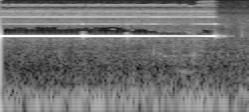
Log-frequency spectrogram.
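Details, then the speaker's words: Furnace thermostat being tested with a meter across R and W after it is set to heat. A clean, steady beep lasting about a second and a half shows continuity: the switch is closed and power is being sent back to the board for heat. "that means that switch closed now we're sending power back to the board for it to turn on my heat correct"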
